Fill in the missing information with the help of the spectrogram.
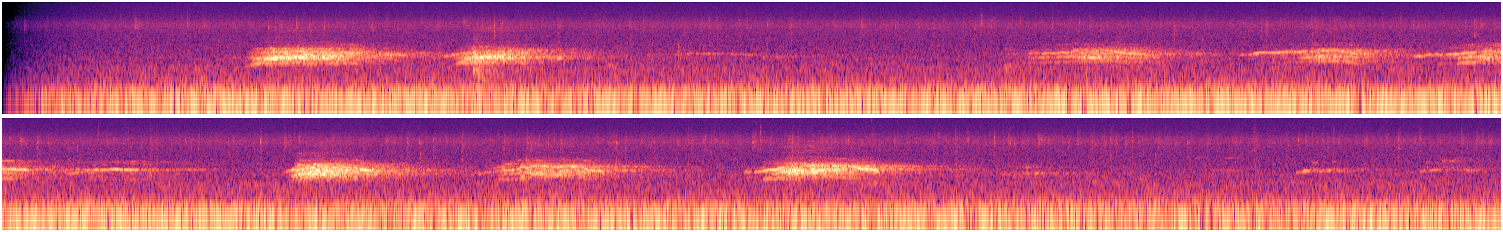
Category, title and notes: Soundscapes > Nature
scary fox at night
britany, countryside, field-recording, fieldrecording, forest, fox, frightening, horror, nature, night, rain, scaring, scary, screaming, soundscape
